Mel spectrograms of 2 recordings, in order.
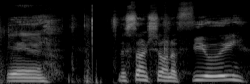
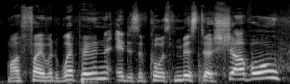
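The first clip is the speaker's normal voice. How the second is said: big hyped reveal, louder; loud announcement; 10 dB louder than usual. Real, not acted. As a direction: announce the weapon like a showman. Announcing favourite weapon loudly.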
